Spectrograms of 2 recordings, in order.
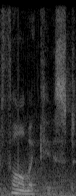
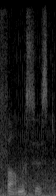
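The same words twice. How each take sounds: First: It sounds like 'farm-a-kissed', ending with 'kissed'. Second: It is pronounced the usual way, ending '-cist'. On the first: The speaker calls it wrong. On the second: The speaker calls it right.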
